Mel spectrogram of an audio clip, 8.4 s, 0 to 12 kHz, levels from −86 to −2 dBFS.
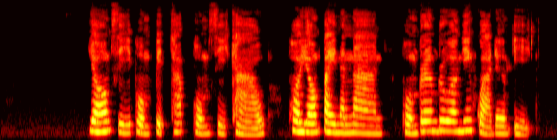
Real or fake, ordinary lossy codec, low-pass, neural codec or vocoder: real; none; 10.8 kHz; none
